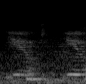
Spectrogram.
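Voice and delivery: ordinary talk, nothing marked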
